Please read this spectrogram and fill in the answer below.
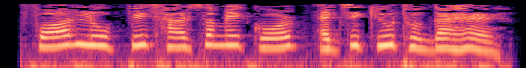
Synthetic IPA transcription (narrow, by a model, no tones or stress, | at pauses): fɔːɾluːpʋɪt͡ʃhɐɾsɐmekoːɾʈeːkzɪkjuːʈɦõːnd̪aɦɛː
